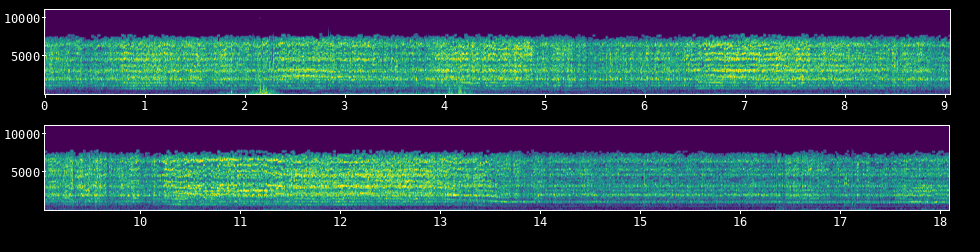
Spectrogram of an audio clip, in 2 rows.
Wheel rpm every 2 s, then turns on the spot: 200, 200, 200, 200, 200, 200, 180, 140, 140.
none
